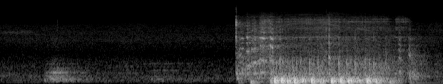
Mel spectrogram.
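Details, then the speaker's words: Zongshen Z190 engine in a Honda C50 motorcycle settles into a loud, fast, even putter with no misses or knocks; healthy engine, just very loud through the exhaust. "All right. Well, it's not quiet at all. It's really not quiet. I can live with that."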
